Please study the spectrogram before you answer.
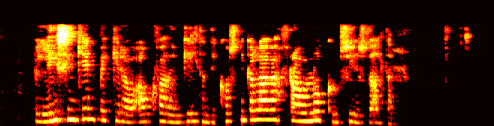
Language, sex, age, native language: Icelandic, female, 50-59, Icelandic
